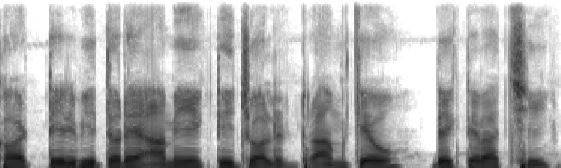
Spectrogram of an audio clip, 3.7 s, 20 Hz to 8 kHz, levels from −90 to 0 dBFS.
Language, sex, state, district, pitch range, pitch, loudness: Bengali, male, West Bengal, Cooch Behar, 130-140 Hz, 135 Hz, -12 LUFS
